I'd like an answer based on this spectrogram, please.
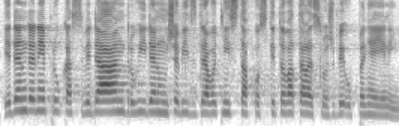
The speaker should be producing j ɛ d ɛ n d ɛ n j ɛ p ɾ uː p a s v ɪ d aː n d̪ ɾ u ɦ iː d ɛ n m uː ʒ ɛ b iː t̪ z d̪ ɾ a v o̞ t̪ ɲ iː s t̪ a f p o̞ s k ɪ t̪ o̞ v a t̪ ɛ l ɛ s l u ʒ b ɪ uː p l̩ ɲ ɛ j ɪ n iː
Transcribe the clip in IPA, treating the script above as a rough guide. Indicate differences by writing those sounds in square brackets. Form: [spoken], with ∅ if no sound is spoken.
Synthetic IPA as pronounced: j ɛ d ɛ n d ɛ n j ɛ p ɾ uː [k] a s v ɪ d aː n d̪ ɾ u ɦ iː d ɛ n m uː ʒ ɛ b iː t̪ z d̪ ɾ a v o̞ t̪ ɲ iː s t̪ a f p o̞ s k ɪ t̪ o̞ v a t̪ ɛ l ɛ s l u ʒ b ɪ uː p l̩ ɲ ɛ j ɪ n iː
